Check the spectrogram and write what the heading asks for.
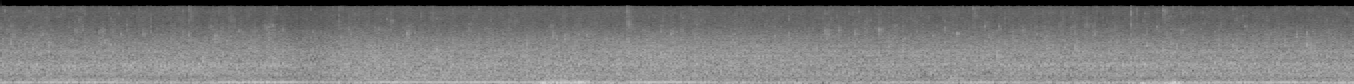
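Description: Steady rain falling, with scattered drop ticks and two brief low thuds, one about five seconds in and one near the end.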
